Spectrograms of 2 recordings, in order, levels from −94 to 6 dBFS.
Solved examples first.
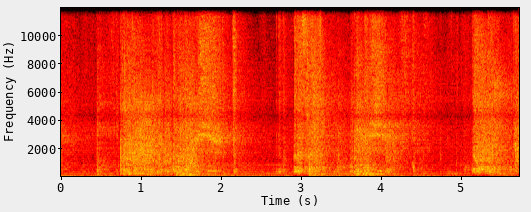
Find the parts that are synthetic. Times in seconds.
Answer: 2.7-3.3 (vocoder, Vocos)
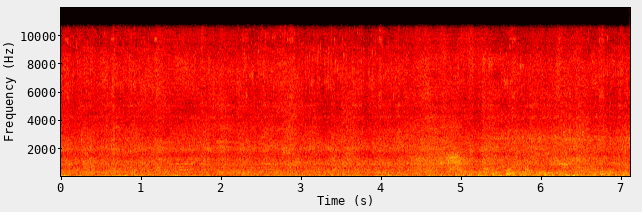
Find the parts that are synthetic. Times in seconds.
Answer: 1.2-2.2 (codec, SNAC); 4.3-5.5; 5.9-6.6

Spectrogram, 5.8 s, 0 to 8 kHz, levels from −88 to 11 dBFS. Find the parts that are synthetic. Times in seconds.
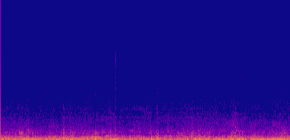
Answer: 0.6-1.2 (codec, SNAC); 1.8-3.5; 4.2-5.8

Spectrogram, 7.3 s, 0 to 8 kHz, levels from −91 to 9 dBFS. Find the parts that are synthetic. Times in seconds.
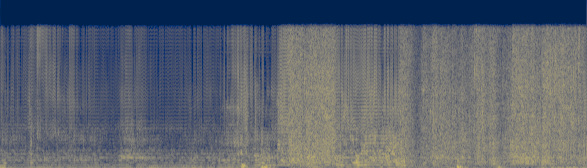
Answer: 0.0-3.6 (vocoder, BigVGAN v2); 4.2-5.0

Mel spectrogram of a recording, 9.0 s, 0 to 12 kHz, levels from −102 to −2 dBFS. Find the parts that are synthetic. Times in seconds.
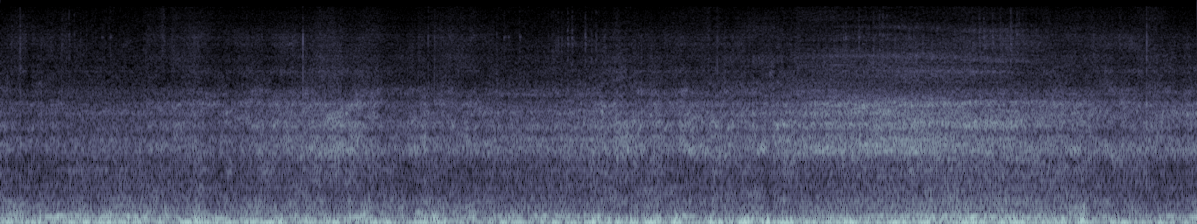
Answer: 0.0-0.5 (codec, SNAC); 1.1-3.7; 4.5-6.0; 7.8-9.0

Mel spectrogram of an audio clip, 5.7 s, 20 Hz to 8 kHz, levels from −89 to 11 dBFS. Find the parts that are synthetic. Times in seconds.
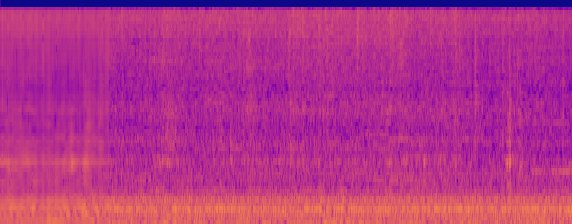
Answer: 0.0-1.1 (vocoder, BigVGAN v2)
